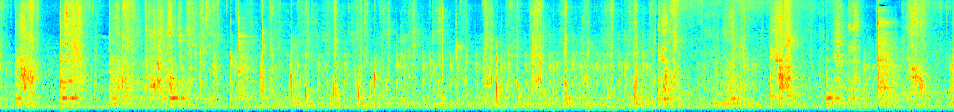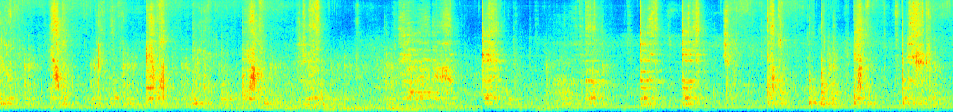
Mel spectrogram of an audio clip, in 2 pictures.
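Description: Metal spatula stirring and scraping thick pearl millet halwa around a metal kadai, in repeated strokes about one or two a second.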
